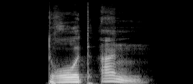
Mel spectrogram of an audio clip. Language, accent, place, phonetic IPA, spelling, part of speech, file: German, Germany, Berlin, [ˌdʁoːt ˈan], droht an, verb, De-droht an.ogg
- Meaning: inflection of androhen: 1. second-person plural present 2. third-person singular present 3. plural imperative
